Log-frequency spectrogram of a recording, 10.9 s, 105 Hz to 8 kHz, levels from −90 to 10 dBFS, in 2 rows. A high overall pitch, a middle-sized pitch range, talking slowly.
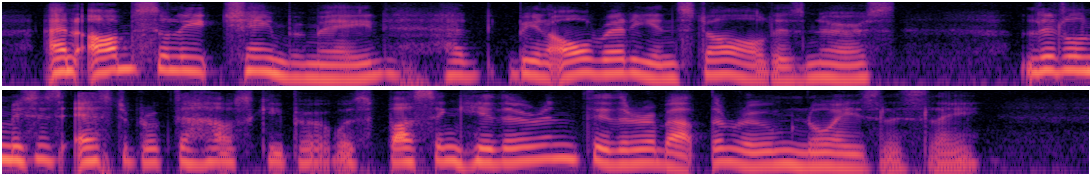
Yes: high, 195 Hz; average, 4.5 semitones; slow, 125 wpm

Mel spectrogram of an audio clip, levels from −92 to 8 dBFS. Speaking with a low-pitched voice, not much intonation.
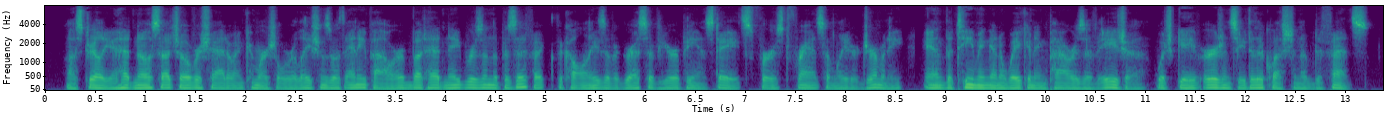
Yes: very low, 90 Hz; narrow, 2.1 semitones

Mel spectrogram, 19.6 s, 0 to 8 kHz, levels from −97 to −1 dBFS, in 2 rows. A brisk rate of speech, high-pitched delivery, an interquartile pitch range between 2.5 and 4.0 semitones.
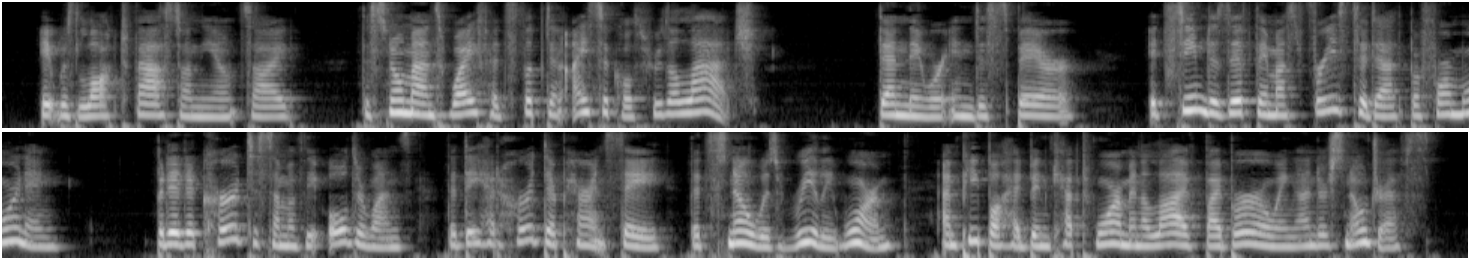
Yes: fast, 210 wpm; high, 220 Hz; average, 3.7 semitones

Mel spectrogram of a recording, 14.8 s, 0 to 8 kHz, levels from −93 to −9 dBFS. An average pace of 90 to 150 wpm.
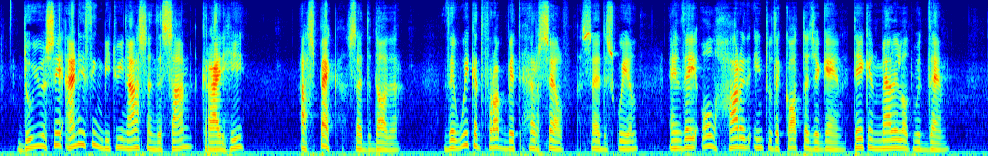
Yes: slow, 135 wpm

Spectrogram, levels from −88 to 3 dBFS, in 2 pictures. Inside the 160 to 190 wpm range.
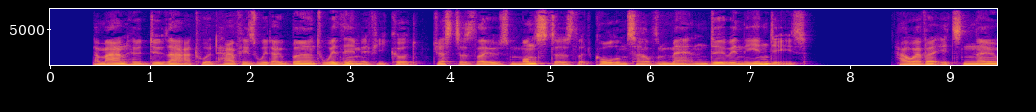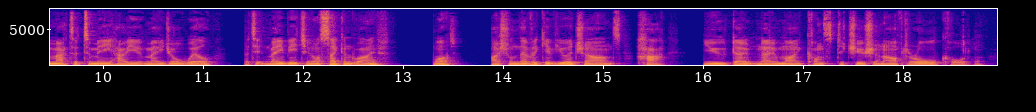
No: average, 200 wpm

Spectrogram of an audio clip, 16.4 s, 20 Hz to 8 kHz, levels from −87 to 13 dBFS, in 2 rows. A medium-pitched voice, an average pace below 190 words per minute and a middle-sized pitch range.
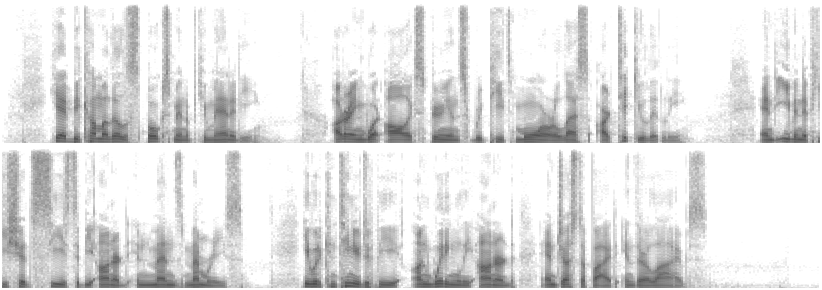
No: low, 115 Hz; average, 150 wpm; average, 3.2 semitones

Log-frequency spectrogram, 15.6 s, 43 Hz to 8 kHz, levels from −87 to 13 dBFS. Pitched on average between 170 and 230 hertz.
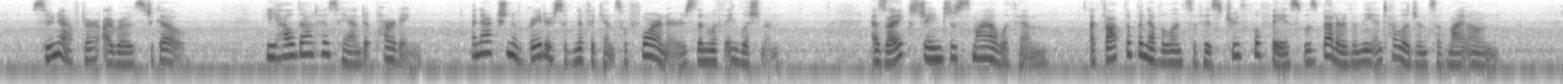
Yes: medium, 185 Hz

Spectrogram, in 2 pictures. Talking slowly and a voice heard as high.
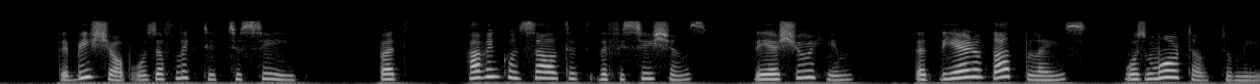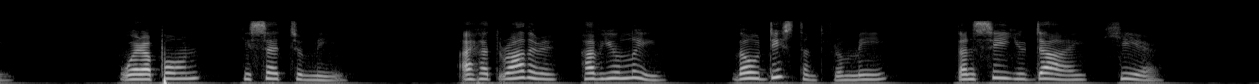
Yes: slow, 105 wpm; high, 240 Hz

